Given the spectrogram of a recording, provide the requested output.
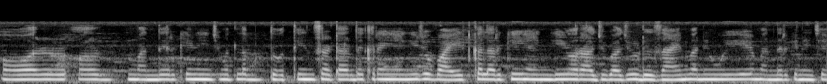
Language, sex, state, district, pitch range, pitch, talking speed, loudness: Hindi, female, Uttar Pradesh, Budaun, 220-235 Hz, 230 Hz, 180 wpm, -11 LUFS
